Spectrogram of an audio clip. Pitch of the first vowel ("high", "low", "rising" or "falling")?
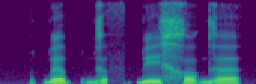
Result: falling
